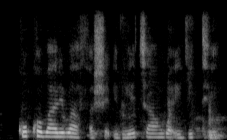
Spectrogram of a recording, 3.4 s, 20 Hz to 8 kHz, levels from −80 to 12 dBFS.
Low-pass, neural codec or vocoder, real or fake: 7.2 kHz; codec, 44.1 kHz, 7.8 kbps, DAC; fake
